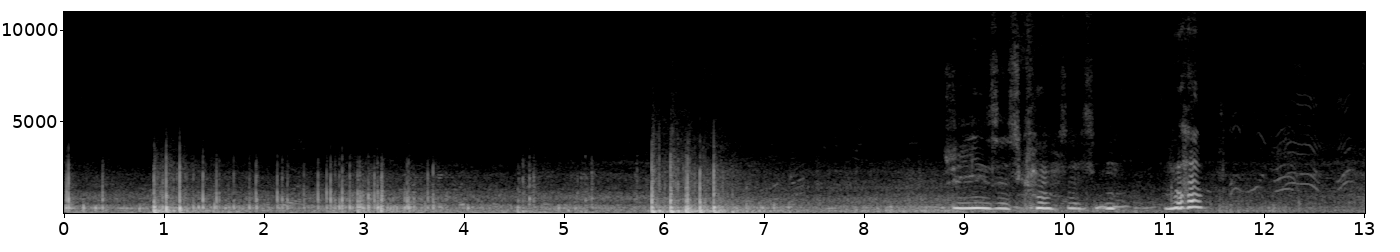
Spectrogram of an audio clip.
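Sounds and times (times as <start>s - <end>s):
fireworks loud bangs: 0.0s - 8.9s
fireworks crackling pops: 0.0s - 9.0s.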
